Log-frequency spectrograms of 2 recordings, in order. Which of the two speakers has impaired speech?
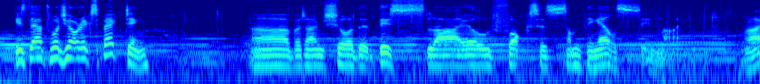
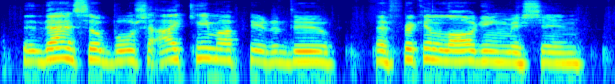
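The second: cerebral palsy; wheelchair user.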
